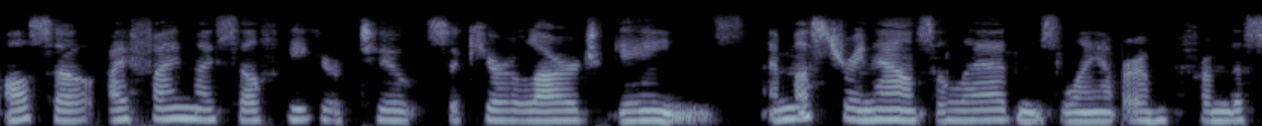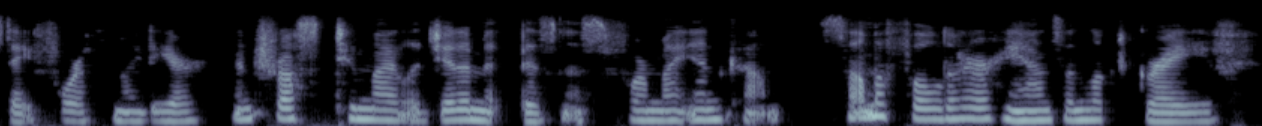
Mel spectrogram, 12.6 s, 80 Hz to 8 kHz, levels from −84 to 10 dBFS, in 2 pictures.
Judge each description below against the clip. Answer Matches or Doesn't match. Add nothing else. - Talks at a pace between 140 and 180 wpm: Matches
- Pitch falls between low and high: Matches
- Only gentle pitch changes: Matches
